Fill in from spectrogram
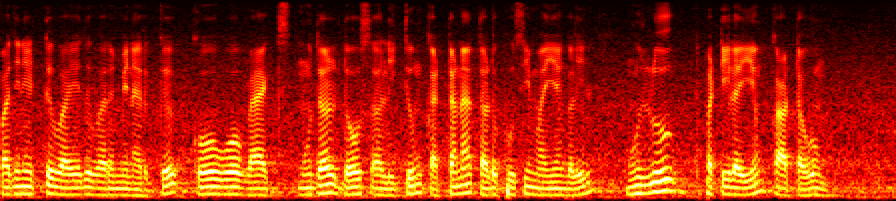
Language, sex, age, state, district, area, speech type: Tamil, male, 18-30, Tamil Nadu, Erode, urban, read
